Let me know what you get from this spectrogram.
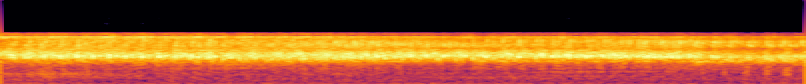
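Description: Frogs croak together in a dense, unbroken rattling chorus.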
